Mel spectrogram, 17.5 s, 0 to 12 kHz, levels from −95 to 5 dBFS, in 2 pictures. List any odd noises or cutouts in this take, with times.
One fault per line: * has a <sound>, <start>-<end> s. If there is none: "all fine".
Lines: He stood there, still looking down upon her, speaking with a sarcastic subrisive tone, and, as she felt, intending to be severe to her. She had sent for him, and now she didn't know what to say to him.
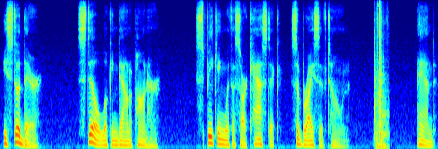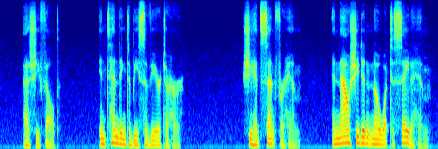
* has a thud, 7.5-7.8 s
